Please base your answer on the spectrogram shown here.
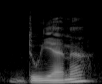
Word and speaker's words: Doyenne: yeah all right okay but it pronounced like diane i i always i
